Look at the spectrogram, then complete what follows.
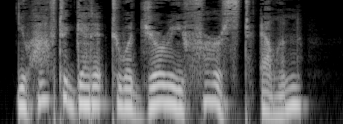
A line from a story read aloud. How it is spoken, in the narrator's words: she muttered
